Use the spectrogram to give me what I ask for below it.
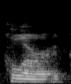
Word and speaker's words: corollary: Good that they, you know, yeah, that it would be the Adam Cole corollary.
